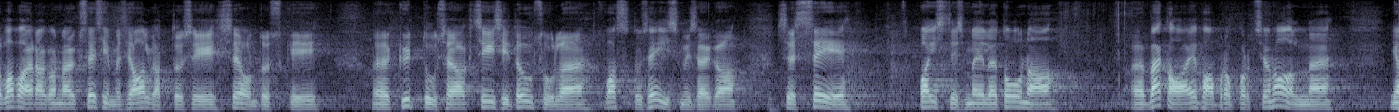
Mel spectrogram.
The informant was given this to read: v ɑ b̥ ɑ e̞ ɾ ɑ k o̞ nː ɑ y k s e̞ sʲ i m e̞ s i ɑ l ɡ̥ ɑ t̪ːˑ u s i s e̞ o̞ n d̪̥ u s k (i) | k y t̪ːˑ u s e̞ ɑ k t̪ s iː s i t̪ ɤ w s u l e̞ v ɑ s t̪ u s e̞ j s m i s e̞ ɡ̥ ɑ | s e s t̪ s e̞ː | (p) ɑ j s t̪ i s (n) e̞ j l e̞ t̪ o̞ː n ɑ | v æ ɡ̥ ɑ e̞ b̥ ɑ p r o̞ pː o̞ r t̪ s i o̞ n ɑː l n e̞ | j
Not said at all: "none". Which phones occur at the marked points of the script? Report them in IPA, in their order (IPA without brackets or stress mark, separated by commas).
i, p, m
